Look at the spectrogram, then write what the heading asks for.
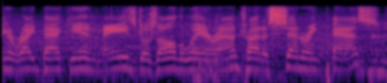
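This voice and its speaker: A male hockey commentator with a high-pitched voice describes the play. The broadcast recording is clearly noisy. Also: little pitch movement, normal speed.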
